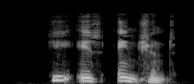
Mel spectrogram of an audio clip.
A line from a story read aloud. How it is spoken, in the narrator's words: Beckatha replied firmly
